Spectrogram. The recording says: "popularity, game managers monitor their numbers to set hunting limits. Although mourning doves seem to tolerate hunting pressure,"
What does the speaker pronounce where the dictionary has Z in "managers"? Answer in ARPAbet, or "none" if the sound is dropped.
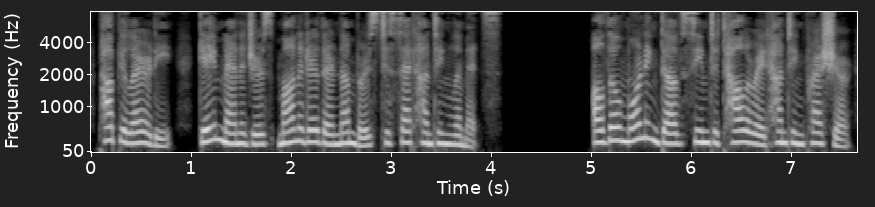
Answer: Z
